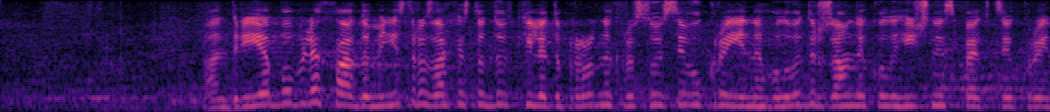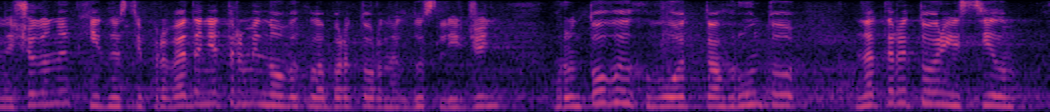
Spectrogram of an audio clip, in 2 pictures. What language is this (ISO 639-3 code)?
ukr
